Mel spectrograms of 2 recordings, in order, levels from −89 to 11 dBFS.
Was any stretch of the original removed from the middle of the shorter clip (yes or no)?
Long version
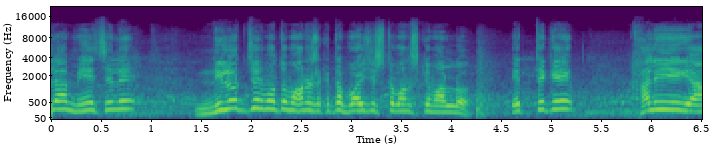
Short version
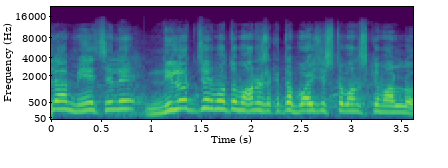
yes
